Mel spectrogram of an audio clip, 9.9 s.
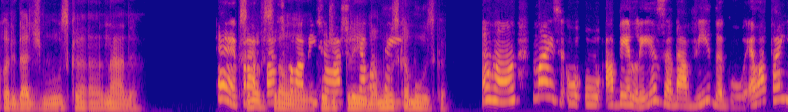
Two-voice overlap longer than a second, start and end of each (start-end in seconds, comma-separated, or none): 2.9-5.2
